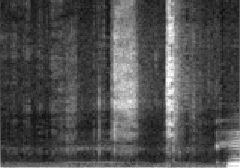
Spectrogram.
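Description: Paper rustling twice briefly, about a second in and again just after, as a strip is rolled tightly around a drinking straw to make a stem, over a low steady hum.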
